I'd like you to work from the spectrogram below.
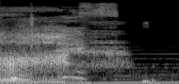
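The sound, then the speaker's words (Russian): A deep, heavy breath rushes loudly right against the microphone for about a second, a breathy roar that fades into a low, quiet rumble. “А мое глубокое дыхание вырезаться не будет.”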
